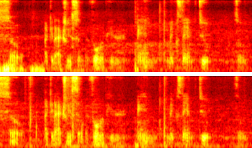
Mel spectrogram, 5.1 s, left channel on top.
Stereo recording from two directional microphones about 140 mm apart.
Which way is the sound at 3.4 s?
25° right (ahead or behind).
